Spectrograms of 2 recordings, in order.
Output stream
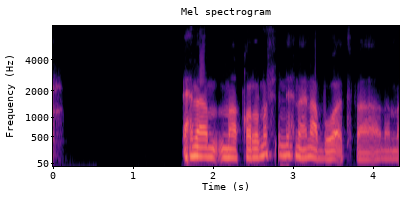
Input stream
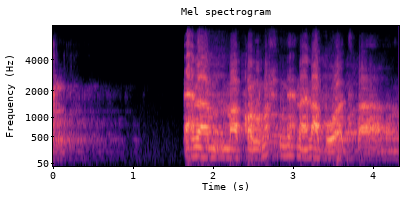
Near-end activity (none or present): none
